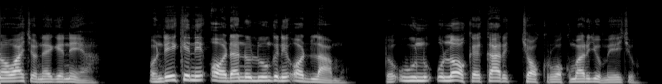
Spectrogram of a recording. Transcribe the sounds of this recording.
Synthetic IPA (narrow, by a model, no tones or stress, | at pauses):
ɔwat͡ʃɔnɛɡɪnɪja̰ | ɔndɪkɪnɪʔɔdanolwoŋɡnɪʔɔdla̰mɔ | tɔʔunʊlɔkɛkart͡ʃɔkrwɔkmard͡ʒomet͡ʃo̰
